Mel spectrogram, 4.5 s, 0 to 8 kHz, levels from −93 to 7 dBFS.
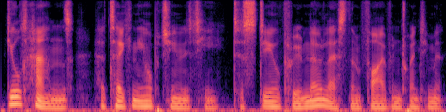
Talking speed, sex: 270 wpm, male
